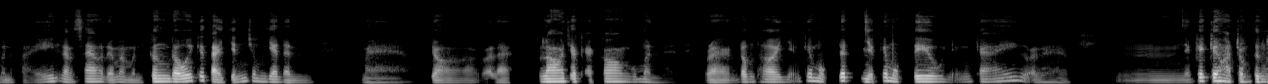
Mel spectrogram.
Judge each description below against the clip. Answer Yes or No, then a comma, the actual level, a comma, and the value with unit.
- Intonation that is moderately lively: Yes, average, 4.9 semitones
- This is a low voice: Yes, low, 120 Hz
